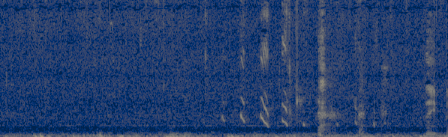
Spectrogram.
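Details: Havanese puppies at a breeder in Plano, Texas, give short high whimpering squeaks, curved rising-falling notes clustered around the third second, over low handling rumble and a woman's voice speaking.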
